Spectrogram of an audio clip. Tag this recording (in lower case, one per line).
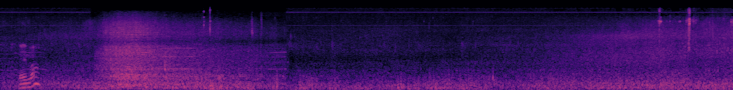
speech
